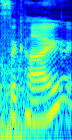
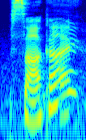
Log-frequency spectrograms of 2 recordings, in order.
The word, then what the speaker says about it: Sakai: How would you pronounce Lord Sakai instead of Lord Sakai? Like Sakai like that like emphasis on the Sa part instead of the emphasis on the Kai part.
